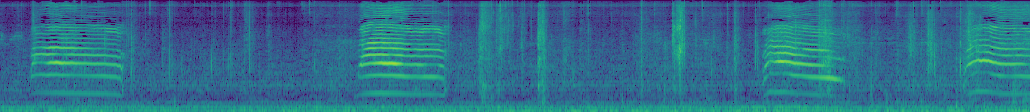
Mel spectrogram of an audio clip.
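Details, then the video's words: Street cat with black-and-white cow markings coming up to a person, meowing sweetly: four drawn-out harmonic meows roughly every three seconds, the third bending downward at its end, with a steady low background hum outside. "Incredibly Cute Cow Cat came to me with sweet meow"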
